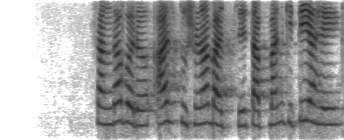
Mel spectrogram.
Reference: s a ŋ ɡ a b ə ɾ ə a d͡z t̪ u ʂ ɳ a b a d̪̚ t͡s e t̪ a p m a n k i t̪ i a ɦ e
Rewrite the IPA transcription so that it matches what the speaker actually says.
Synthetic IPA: s a ŋ ɡ a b ə ɾ ə a d͡z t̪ u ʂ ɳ a b a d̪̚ t͡s e t̪ a p m a n k i t̪ iː a ɦ e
